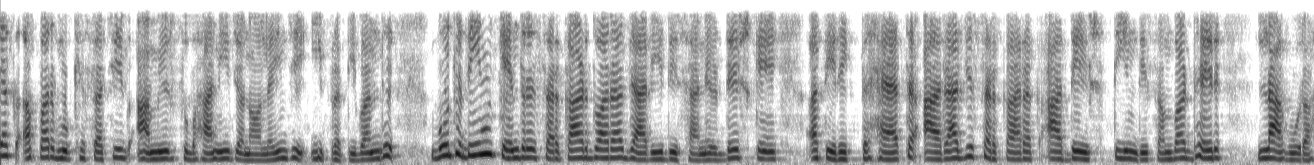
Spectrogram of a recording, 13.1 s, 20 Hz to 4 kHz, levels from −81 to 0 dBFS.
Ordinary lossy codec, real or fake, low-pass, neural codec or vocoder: none; fake; 3.6 kHz; codec, 16 kHz, 16 kbps, FunCodec, trained on LibriTTS, 50 frames a second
